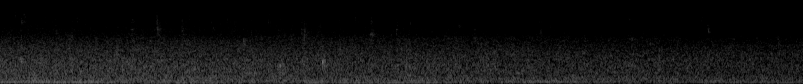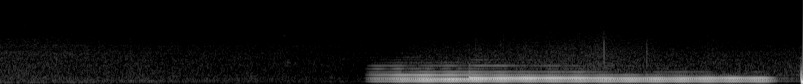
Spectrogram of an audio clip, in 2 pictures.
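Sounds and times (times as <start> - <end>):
soft rain-like hiss: 0.0 - 16.0
light ticks: 0.1 - 5.6, 6.2 - 7.2, 8.0 - 8.7.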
